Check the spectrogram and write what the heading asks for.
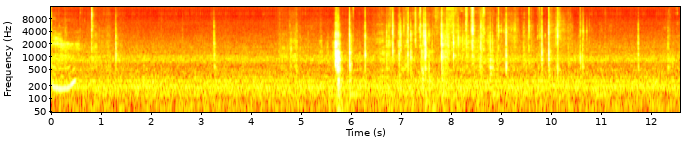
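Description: Scattered light clicks and taps of a metal binder ring mechanism and a marker being handled on a binder cover, with one sharper click about six seconds in followed by a run of small quick clicks.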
